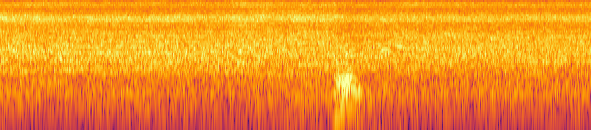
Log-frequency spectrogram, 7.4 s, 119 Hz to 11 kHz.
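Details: Kohler K9 steam generator that had thrown error 5, tested cold after repair. A steady, even hiss of steam with no sputtering or pump knocking. The water is boiling, no leaks are seen, and it is steaming normally.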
